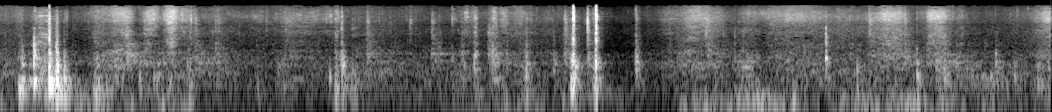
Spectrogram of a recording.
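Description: Plastic air filter housing cover of a Hyundai Solaris being handled and pressed down over a new filter, with scattered plastic clicks and knocks, the loudest just after the start and a sharp click about three seconds in.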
